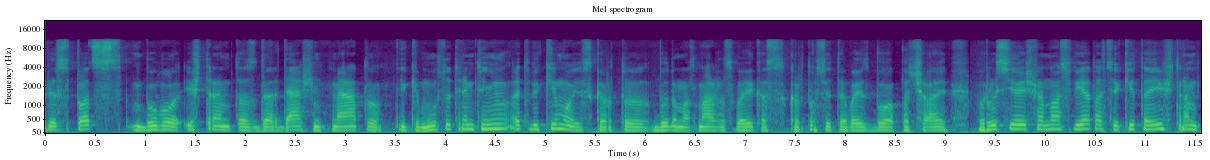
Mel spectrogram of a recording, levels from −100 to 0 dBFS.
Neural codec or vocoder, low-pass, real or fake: codec, 44.1 kHz, 7.8 kbps, DAC; 10.8 kHz; fake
